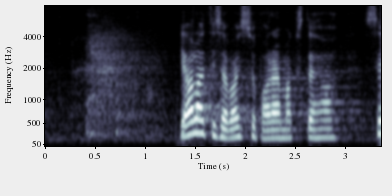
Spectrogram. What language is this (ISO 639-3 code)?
est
